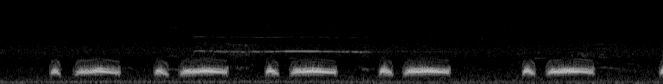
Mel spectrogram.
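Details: 'Gù' coos of a spotted dove used as a decoy: a clipped low note, then a longer rolling hoarse note, in rhythmic pairs roughly every second, with a faint steady high tone behind.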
